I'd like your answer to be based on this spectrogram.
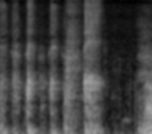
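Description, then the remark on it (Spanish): A person imitates a woman's choking snore with a loud series of rough, raspy gasping snorts in quick succession, ending on a strained, throaty rasp. “imagínate que encontraras a la mujer de tu vida y ronca como si fuera un león. Pues mira, me tocó muy cerca. Hasta que se ahoguen así.”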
